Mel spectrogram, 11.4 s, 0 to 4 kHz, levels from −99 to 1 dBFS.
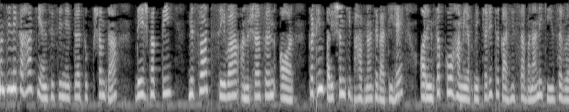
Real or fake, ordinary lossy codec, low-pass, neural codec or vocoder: real; MP3, 24 kbps; 3.6 kHz; none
